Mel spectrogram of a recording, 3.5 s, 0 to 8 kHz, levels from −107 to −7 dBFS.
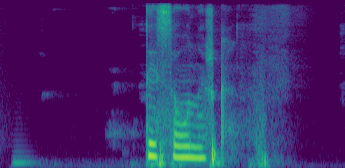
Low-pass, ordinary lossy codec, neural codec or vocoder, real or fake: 7.2 kHz; none; none; real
